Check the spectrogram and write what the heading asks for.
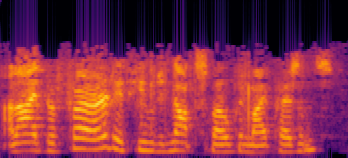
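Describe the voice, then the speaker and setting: A woman voices a tense, proper and insistent wealthy eldest daughter, an heiress in her forties, speaking in clipped, formal 1940s radio style. Her voice is mid-range, a little fast and close to an everyday voice. The dull, lo-fi audio sounds like an old broadcast.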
